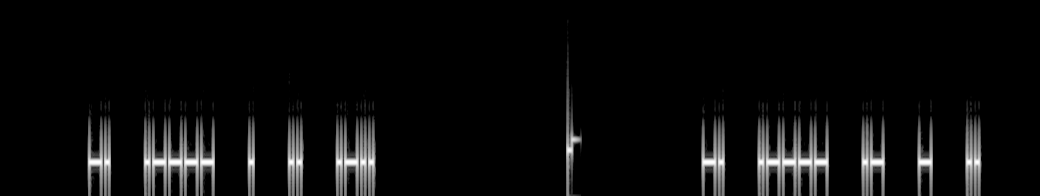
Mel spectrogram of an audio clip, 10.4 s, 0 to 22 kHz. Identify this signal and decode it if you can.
Morse code, heard as a keyed tone, about 30 wpm, spaced as for 17 wpm, 700 Hz. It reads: N1EIL N1ATI
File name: Lesson 14g - Number 2 - Call Signs 30wpm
